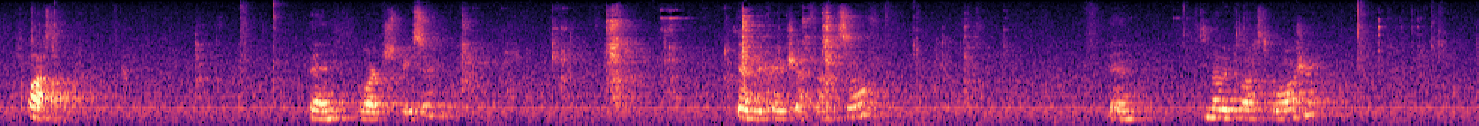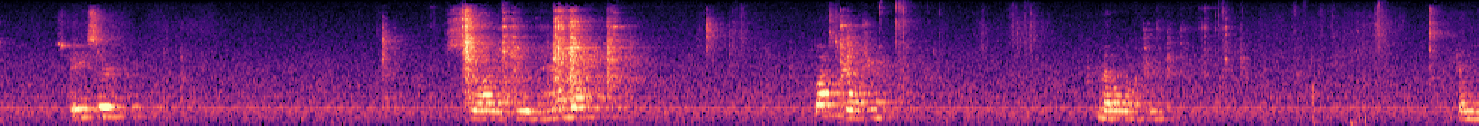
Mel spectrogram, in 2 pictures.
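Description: A boy talks calmly close by, in short bursts with pauses.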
